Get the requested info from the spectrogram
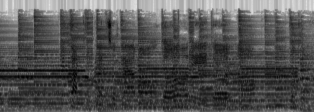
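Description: Live instrumental passage of a folk song: a steadily strummed acoustic guitar over held keyboard chords, with a lead line that slides up and down in pitch a few times.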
